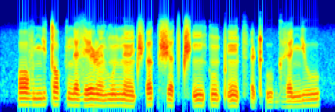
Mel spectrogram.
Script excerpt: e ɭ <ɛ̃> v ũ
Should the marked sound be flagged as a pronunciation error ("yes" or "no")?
no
